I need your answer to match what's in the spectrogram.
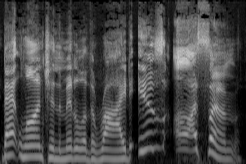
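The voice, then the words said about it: Put-on weird enthusiastic voice. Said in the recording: “Why do you put on such a weird voice? ... That's my awesome voice”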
